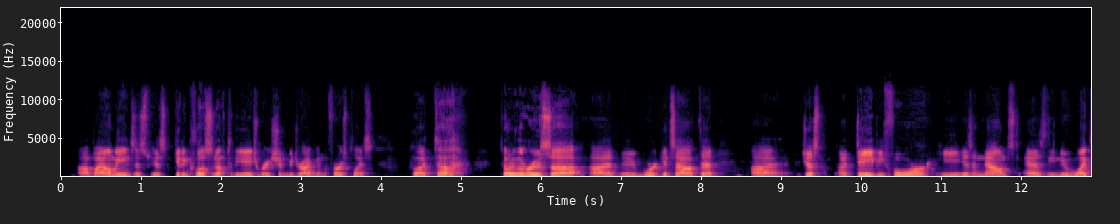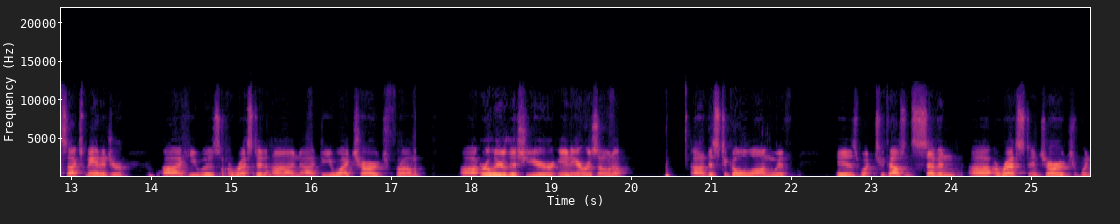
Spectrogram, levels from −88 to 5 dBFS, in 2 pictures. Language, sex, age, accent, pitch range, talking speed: English, male, 30-49, American, 95-110 Hz, 175 wpm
